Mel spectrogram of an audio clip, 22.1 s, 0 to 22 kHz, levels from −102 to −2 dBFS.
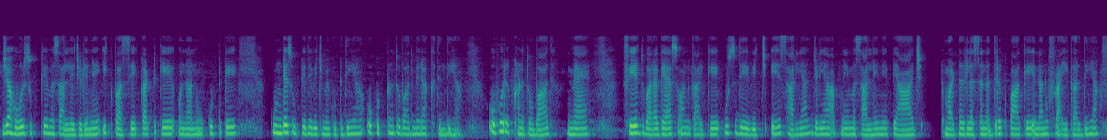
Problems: background sounds at intervals, background conversations at intervals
